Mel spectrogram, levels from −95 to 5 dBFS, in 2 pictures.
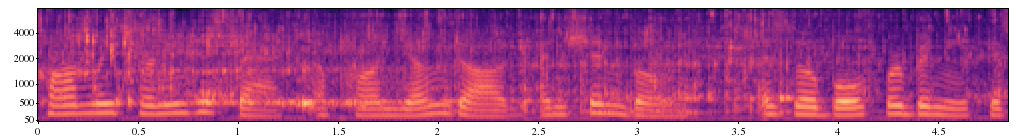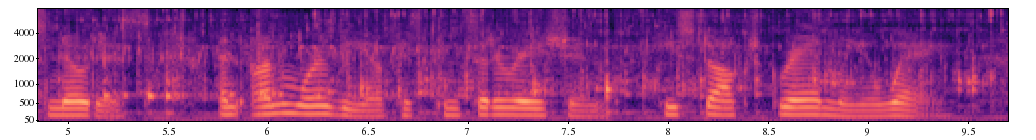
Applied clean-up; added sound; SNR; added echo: none; Liquid; 7 dB; none.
